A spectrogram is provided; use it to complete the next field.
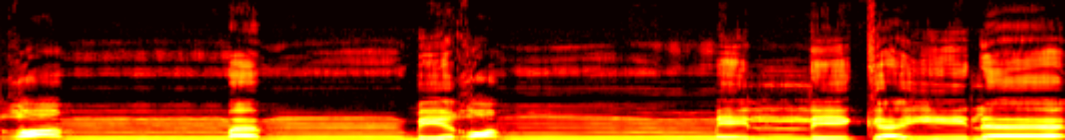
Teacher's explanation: दोनों मीम मुशद्दद हैं, गुन्ना कीजिए।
